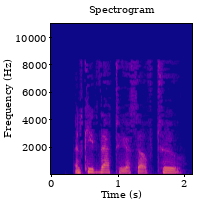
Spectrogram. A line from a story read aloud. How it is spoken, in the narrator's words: he says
